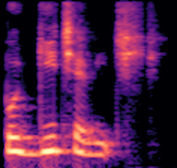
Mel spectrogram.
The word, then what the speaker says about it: Bogicevic: Maybe I'll let I'll let you say that name as you normally pronounce it. So uh my name is Sazo Buggichevich.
